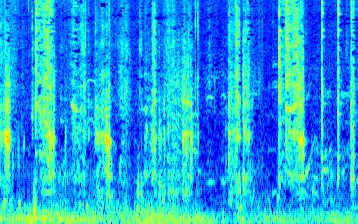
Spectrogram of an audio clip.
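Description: Metal spoon stirring and scraping around a liquid mix in an earthenware bowl: a run of short, irregular scrapes and clinks against the clay.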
